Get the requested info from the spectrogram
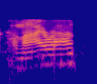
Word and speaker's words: Kamira: It's K-A-M-I-R-A. – K-A-M-I-R-A? – Uh-huh. Kamira or Kamira.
